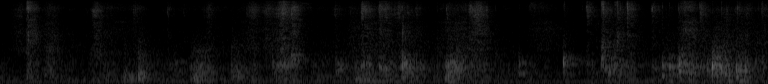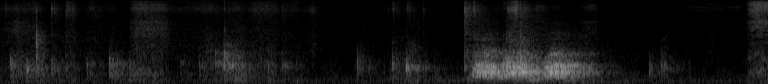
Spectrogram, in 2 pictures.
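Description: Boxer puppies at play: scattered light clicks and scuffles with small growls and yips, then a louder play bark lasting about a second, about nine seconds in.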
